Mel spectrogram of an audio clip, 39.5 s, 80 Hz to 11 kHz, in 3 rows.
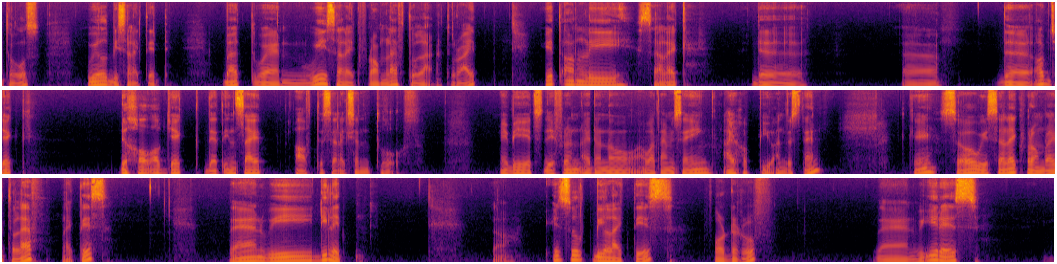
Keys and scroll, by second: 30.9 Delete.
